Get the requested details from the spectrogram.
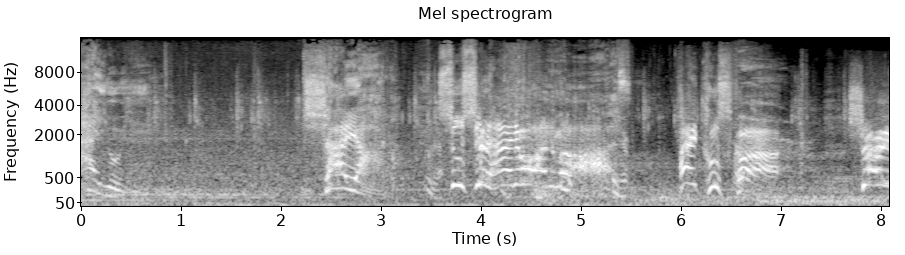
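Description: A man speaks in a loud, theatrical voice close by.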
